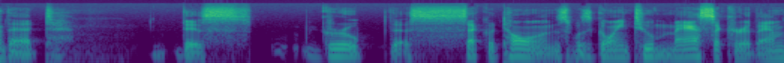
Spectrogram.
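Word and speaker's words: Secotan: The hostility began soon after their arrival when the English accused the Sekotans, I don't know how to pronounce it, S-E-C-O-T-A-N, Sekotans?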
